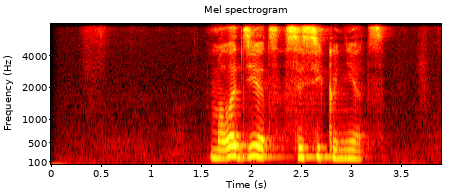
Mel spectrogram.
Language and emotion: Russian, angry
